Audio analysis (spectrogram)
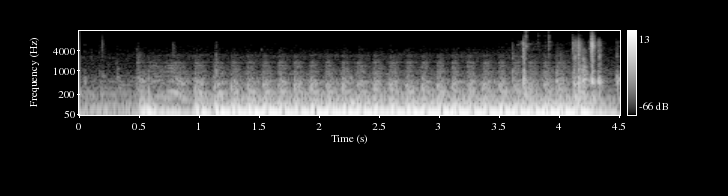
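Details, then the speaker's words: Car with intermittent no-start fault, active now; starter spins the engine in an even rhythm of about four beats a second but it never fires, with no engine speed reported on G28 crankshaft sensor live data; crankshaft sensor, wiring or rarely the ECM suspected: crank no start. "so you seen there just by cranking the car there was no engine speed there was nothing being reported on the G20 sensor"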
